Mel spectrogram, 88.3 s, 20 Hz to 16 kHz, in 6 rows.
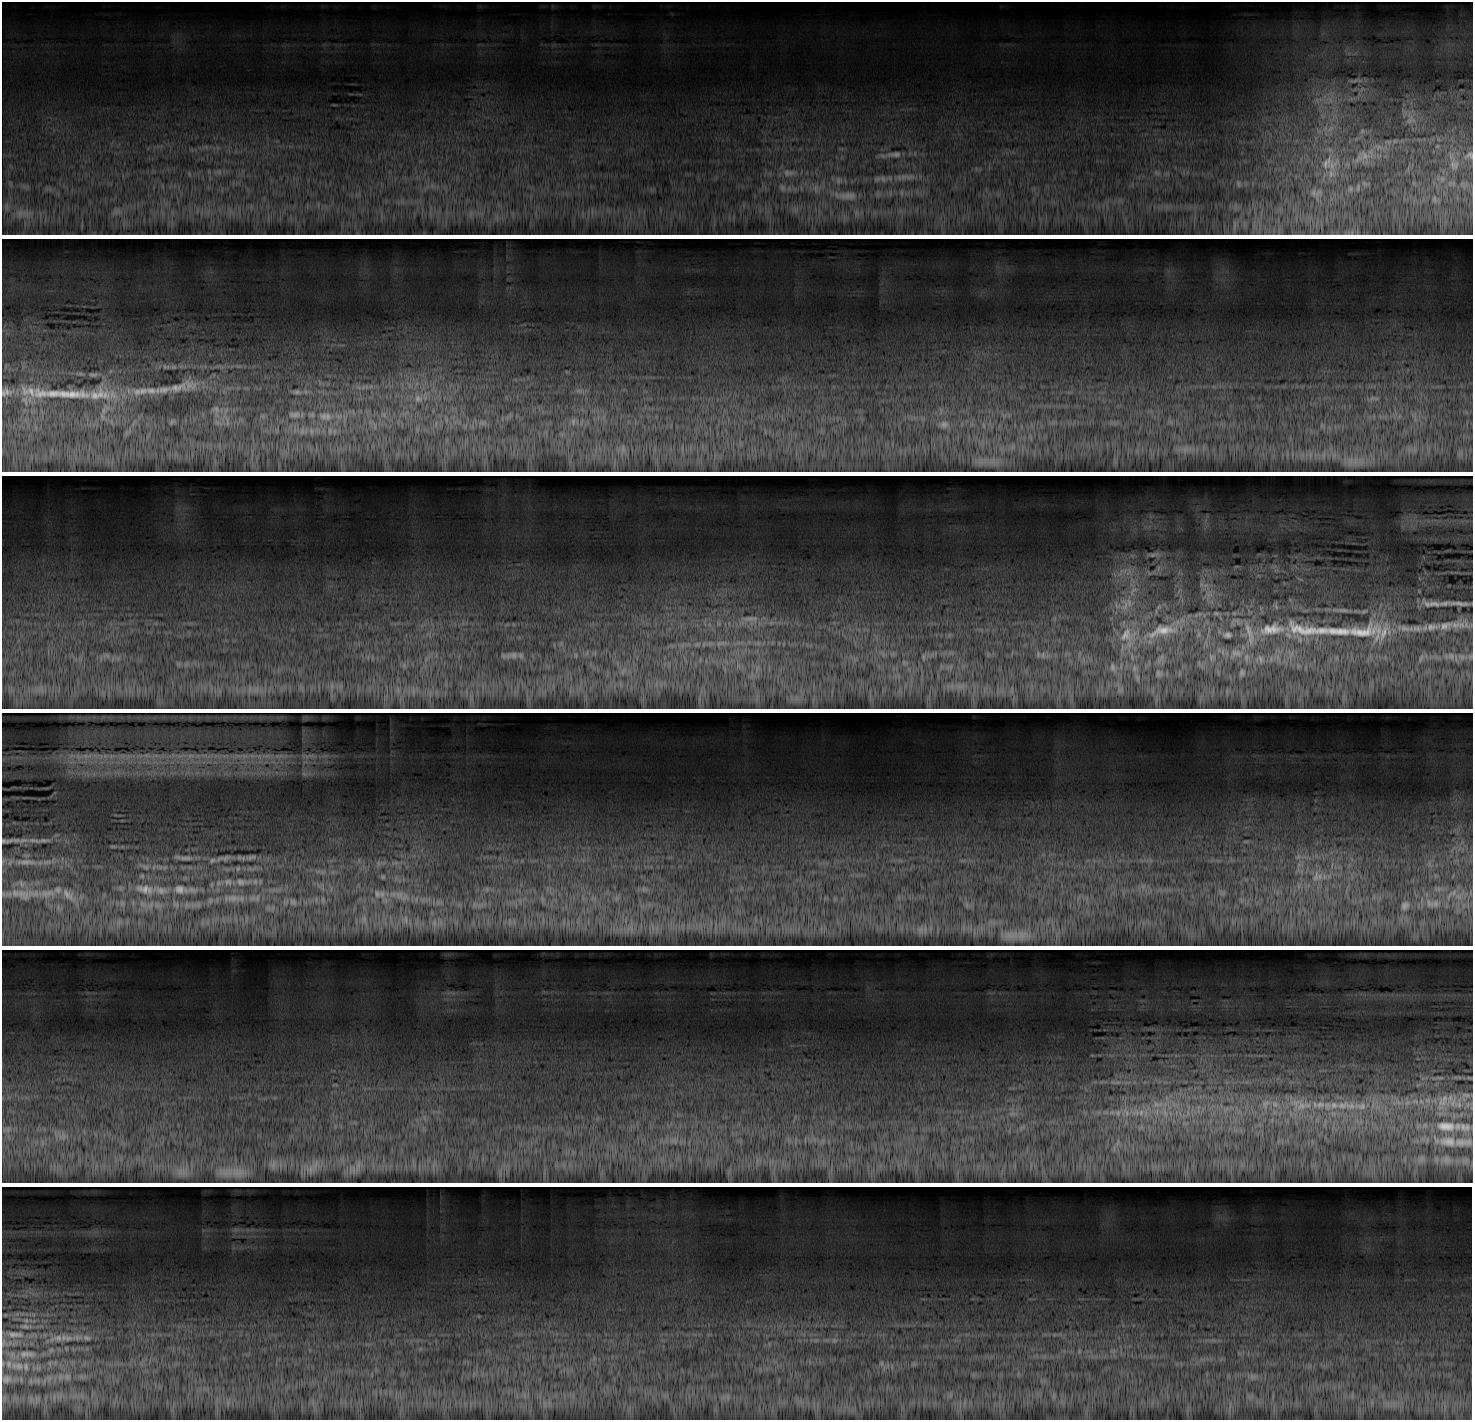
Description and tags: Tokyo - arcade center floor 1 CsG
ambience, arcade, japan, sega, tokyo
